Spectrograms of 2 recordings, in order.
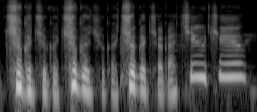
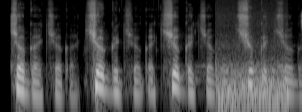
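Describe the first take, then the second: First: Fast chugga chugga train noise; chugging toy train voice. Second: Slower chugga chugga train noise; slow chugging train voice. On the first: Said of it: "Does it go". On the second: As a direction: drag out each chugga like a slow engine. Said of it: "So it's slower chuffing". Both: Retold or imitated.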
